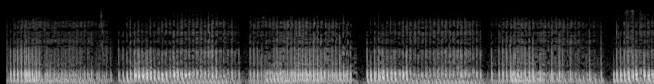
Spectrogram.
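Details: A kitten sitting happily purrs steadily, a low rumbling drone rising and falling in cycles about every second.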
